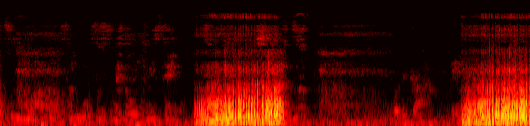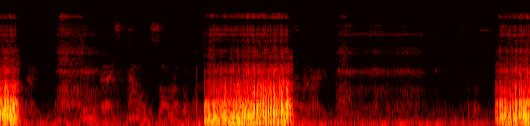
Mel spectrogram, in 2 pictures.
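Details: Loud snores from Sakura, a pet pug taking an afternoon nap, sounding seal-like when recorded close: harsh rumbling bursts of about a second each, repeating roughly every three and a half seconds, with soft breaths between them.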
